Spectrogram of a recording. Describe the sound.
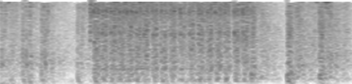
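Loud, sustained machine gun fire opens on command during an infantry training demonstration. Dense, rapid bursts run almost without a break, with brief pauses near one second and near three seconds.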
